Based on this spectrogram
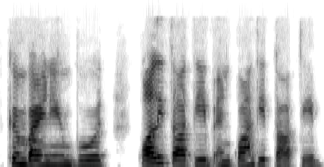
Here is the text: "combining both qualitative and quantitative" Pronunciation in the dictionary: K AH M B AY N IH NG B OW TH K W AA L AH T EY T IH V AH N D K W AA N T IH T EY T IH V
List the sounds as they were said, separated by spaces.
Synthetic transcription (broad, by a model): K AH M B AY N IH NG B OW T K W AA L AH T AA T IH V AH N K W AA N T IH T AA T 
